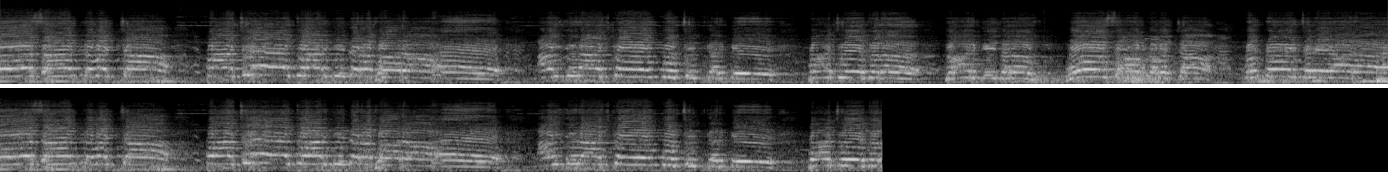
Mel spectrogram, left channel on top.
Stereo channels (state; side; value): drops out; right; at 8.8 s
